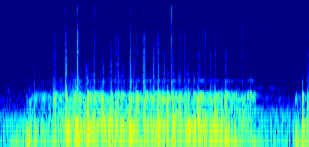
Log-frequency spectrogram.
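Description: Long red acrylic nails on both hands scratch and tap the hollow black metal mesh grille of a large microphone. The result is a dense, uneven stream of low, boomy rumbling thuds with quick bright clicks and scratches layered on top. It eases off after about five seconds before a few more taps near the end.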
